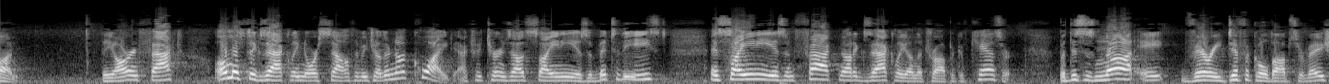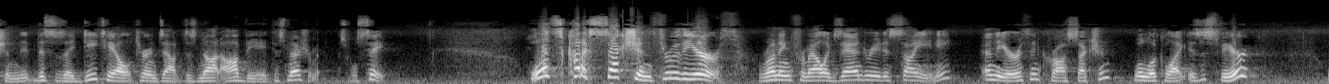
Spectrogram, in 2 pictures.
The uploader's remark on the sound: Recorded 2007 Sep 24 in 1000 McPherson Lab on the Columbus campus of The Ohio State University.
